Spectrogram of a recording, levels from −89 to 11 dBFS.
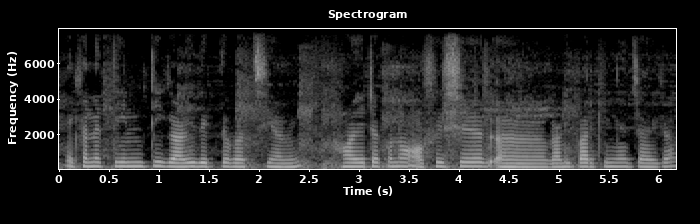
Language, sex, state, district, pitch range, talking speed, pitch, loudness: Bengali, female, West Bengal, Jalpaiguri, 210-230 Hz, 155 wpm, 220 Hz, -26 LUFS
